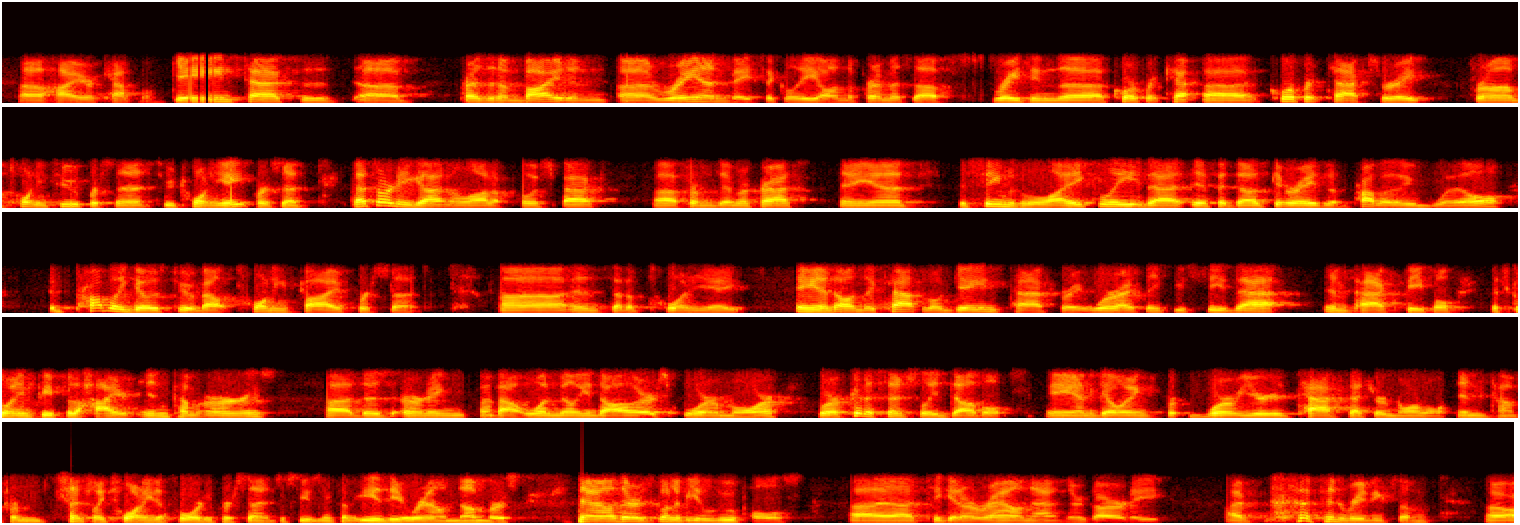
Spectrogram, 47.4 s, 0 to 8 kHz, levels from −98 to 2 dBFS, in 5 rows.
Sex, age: male, 40-59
